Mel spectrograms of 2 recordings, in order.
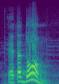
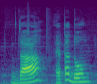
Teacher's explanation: in the first sentence where the person is asking a question, eta dom, there is a rise in the tone, whereas when answering the question, da, eta dom, there is a fall in the tone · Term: intonation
